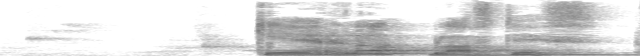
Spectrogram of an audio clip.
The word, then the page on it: Kerala Blasters Football Club: / k ɛ r ə l ə b l ɑː s t ə z /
